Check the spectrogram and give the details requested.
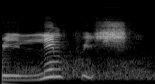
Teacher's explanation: Now, the word relinquish. Relinquish, the stress is on LIN, lin.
